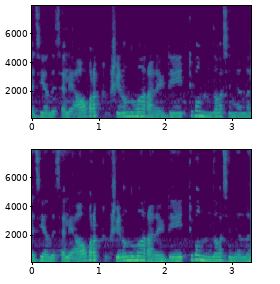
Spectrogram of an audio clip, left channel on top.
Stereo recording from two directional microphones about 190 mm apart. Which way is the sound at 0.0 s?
20° right (ahead or behind).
